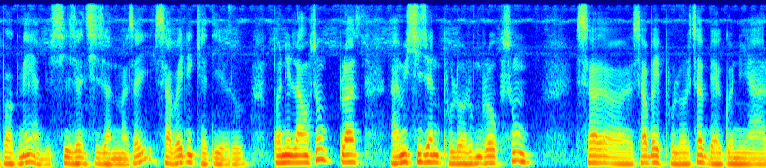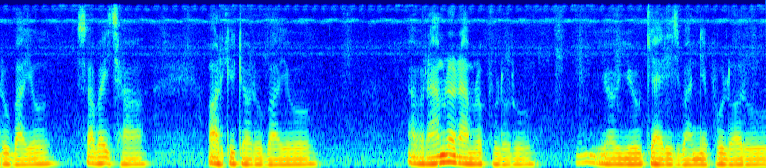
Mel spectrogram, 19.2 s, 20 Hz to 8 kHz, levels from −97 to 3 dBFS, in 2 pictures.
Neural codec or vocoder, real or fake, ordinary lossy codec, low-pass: none; real; none; 7.2 kHz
